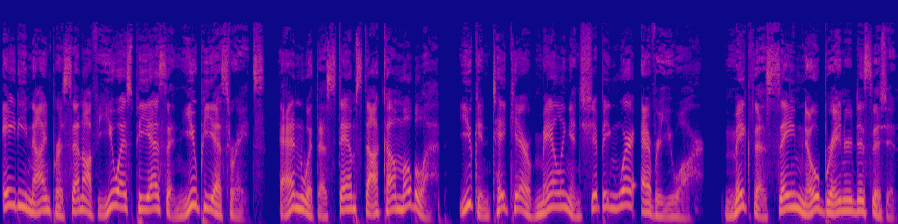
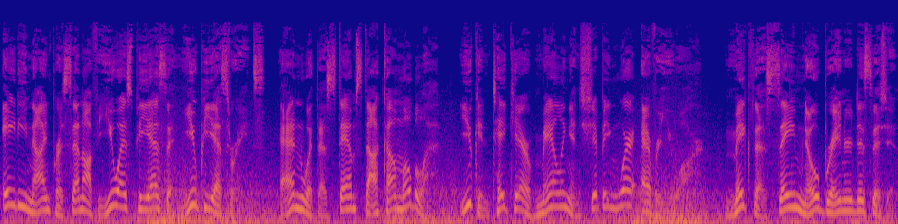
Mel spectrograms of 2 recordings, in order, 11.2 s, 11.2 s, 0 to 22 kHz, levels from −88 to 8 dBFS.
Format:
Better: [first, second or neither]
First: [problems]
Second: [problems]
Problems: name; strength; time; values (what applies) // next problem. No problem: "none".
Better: first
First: none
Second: wind noise on the microphone; occasional gusts; 20 dB below the speech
